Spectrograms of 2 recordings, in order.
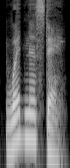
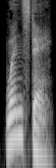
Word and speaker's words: Wednesday: correct comfortable Wednesday wrong wedness day correct Wednesday explanation the middle D is silent in casual speech Dessert versus desert dessert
